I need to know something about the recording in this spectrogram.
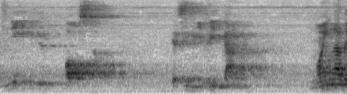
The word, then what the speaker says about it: nihil obstat: Junto a ese permiso hay una palabrita, o unas palabritas en latín que se pronuncian nihil obstat, que significa no hay nada en contra, todo está bien.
